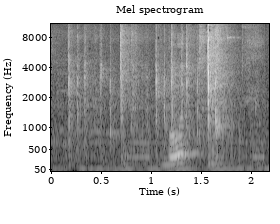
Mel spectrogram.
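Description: Computer keyboard being typed on: a quick run of keystrokes in the first second, then a few more.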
